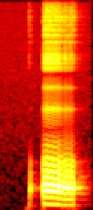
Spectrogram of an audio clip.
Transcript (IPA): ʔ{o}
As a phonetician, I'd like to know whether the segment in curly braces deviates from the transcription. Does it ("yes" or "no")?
no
